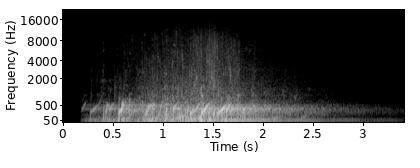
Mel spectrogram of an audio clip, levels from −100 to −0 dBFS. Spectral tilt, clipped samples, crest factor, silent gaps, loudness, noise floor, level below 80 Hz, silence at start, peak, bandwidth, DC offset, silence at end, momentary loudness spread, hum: -9.5 dB/octave; under 0.1%; 22 dB; none; -32 LUFS; -76 dBFS; -42 dBFS; 0.25 s; -12 dBFS; 9.2 kHz; under 0.1%; 0.95 s; 19 LU; none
